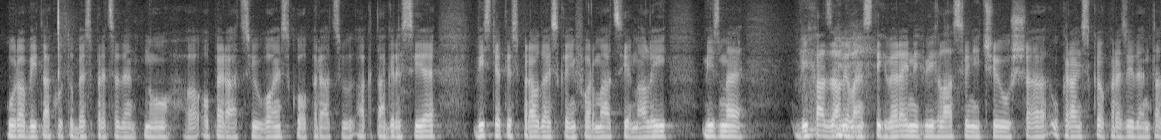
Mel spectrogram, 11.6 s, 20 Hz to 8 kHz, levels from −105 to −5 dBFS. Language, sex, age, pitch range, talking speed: Slovak, male, 40-59, 100-110 Hz, 135 wpm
